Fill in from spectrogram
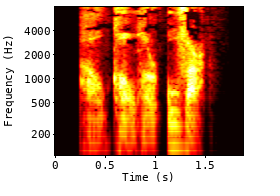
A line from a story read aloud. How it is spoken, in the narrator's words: whispered Ironhand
